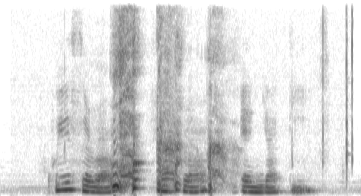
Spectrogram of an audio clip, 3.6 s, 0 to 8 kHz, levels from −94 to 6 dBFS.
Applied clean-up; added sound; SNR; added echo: none; Cough; -1 dB; reverberation time 0.4 s.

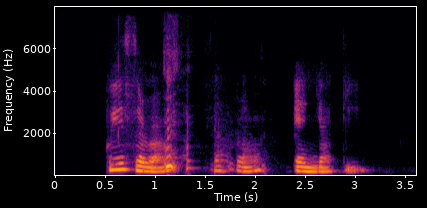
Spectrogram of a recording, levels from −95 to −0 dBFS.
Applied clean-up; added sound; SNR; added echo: neural mask model DeepFilterNet 3.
